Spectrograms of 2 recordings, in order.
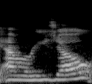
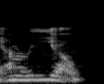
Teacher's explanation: And that's just because in Spanish, those the J sound and the Y sound, they're interchangeable. They're allophones.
